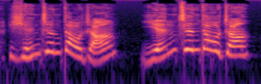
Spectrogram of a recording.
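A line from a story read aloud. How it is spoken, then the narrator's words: Hurried shout. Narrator (Chinese): 许仁忙喊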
